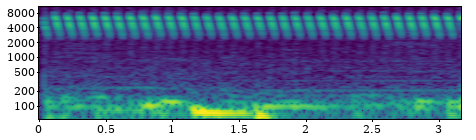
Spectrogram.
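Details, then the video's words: Ciblek gunung song used as a vocal tutor: a fast, even trill of high, sharply falling notes, about eight per second, steady throughout. Low rumbling noise underneath. "SUARA BURUNG CIBLEK GUNUNG"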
